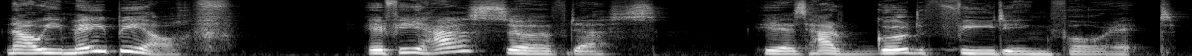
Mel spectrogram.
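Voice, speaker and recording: A woman voicing a blunt farmer in a fairy tale, loud, bossy and emphatic. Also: medium pitch, expressive, slow pace. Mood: scornful. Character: blunt, emphatic farmer man, master of an old dog. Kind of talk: fairy-tale storybook reading.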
